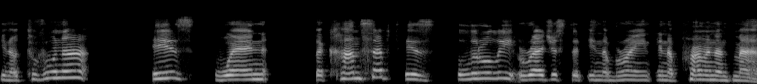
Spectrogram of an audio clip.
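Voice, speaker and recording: A woman with a Central Asian accent speaks at a moderate pace and fairly high pitch. Her tone is bright and sharp, with ordinary pitch variation. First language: Bukharian. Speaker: class participant. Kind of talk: discussion in a study class. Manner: hesitant, many fillers.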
